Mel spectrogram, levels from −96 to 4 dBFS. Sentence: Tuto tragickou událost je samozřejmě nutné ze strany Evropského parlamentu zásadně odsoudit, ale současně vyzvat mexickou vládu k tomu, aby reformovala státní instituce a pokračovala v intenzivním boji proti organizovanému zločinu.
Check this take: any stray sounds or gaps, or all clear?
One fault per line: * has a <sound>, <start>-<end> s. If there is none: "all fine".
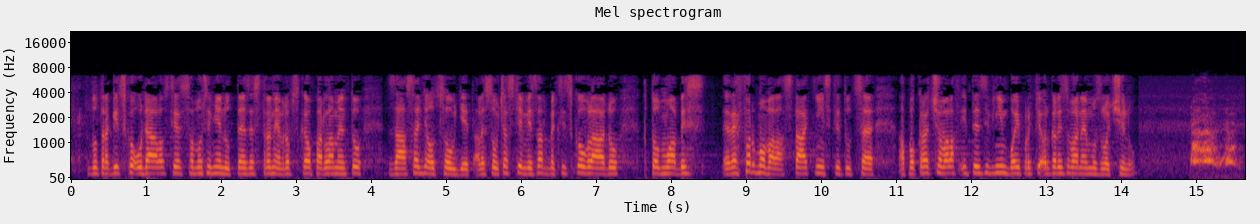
* has a bark, 14.9-15.6 s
